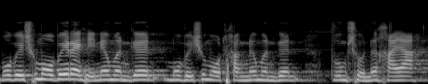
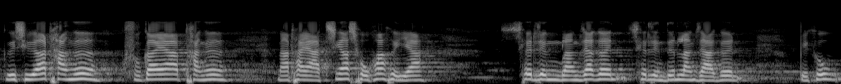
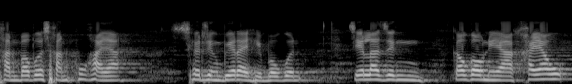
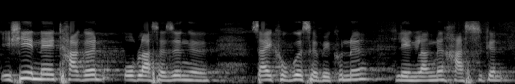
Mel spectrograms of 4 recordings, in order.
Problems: none marked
